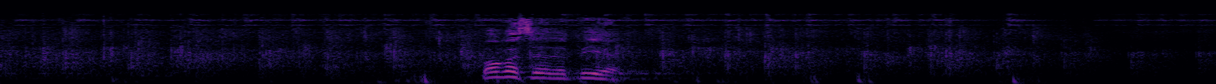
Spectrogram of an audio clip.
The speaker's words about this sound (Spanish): Amén. Démosle fuerte aplauso.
